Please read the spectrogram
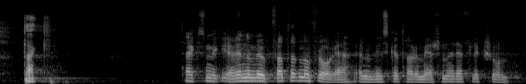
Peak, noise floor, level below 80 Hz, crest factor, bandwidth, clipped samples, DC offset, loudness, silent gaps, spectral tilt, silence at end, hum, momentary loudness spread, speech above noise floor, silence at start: -8 dBFS; -69 dBFS; -66 dBFS; 24 dB; 16.5 kHz; under 0.1%; under 0.1%; -31 LUFS; none; -5.5 dB/octave; 0.1 s; none; 11 LU; 39 dB; 0 s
